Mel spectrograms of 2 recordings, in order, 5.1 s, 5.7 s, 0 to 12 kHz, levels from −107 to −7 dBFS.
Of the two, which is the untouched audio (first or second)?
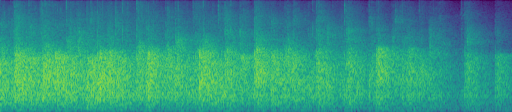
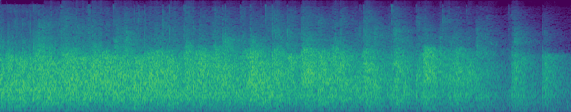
first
